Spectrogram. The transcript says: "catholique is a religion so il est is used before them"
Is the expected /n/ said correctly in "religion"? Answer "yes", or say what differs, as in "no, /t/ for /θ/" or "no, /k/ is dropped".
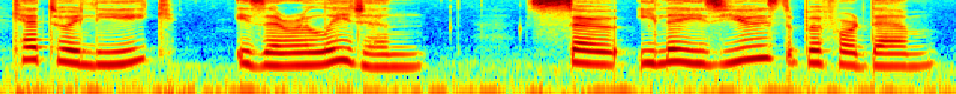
yes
